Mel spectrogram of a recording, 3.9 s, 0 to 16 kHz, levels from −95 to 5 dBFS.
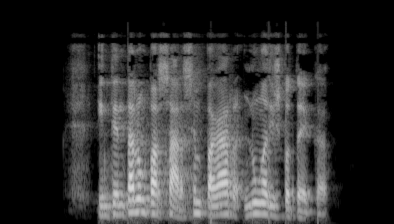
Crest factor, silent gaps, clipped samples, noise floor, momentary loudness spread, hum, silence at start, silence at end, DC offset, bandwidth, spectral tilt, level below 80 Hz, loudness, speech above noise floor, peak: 20 dB; none; under 0.1%; under -90 dBFS; 15 LU; none; 0.75 s; 0.7 s; under 0.1%; 9.6 kHz; -4.5 dB/octave; -64 dBFS; -19 LUFS; over 71 dB; -2 dBFS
